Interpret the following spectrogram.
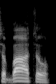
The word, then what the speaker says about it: Sabato: sabat so it's different there's there's an accent on the second a that my father put there to make sure that they pronounced it right and he did that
